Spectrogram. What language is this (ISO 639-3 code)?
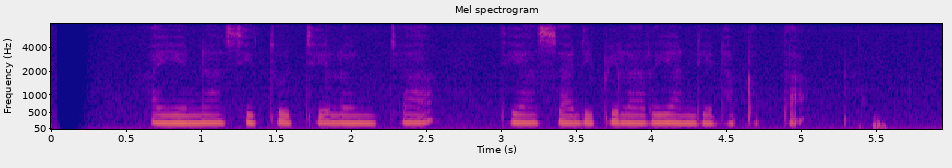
sun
